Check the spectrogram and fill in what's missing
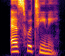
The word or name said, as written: eswatini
